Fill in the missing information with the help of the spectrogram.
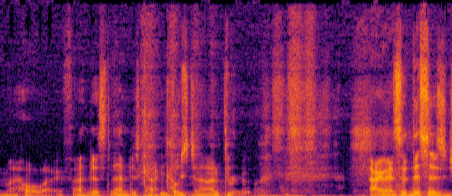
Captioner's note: all chuckling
